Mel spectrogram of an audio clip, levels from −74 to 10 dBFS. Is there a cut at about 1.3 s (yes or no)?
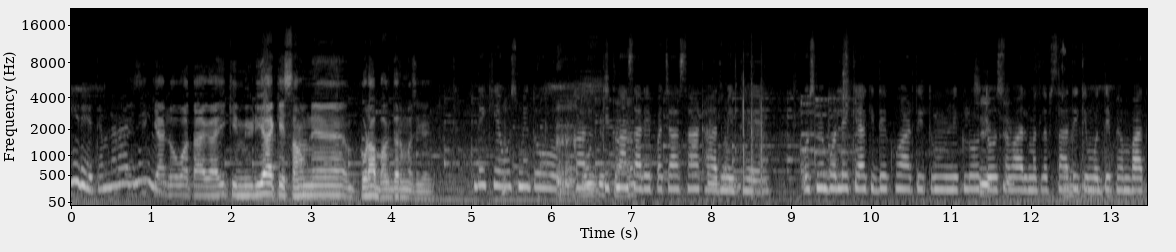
yes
